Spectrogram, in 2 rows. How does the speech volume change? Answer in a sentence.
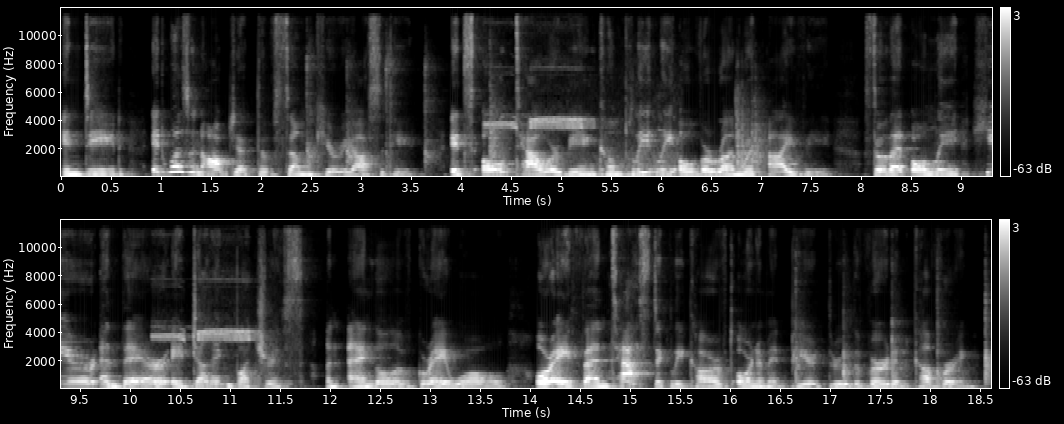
The loudness of the speech stays about the same.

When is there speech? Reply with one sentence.
The speech can be heard from 0.0 to 18.4 s.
